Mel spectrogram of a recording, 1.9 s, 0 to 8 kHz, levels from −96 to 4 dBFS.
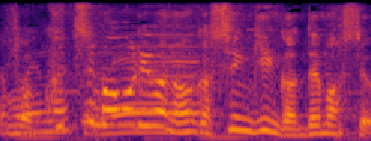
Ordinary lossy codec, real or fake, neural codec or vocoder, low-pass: none; real; none; 7.2 kHz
